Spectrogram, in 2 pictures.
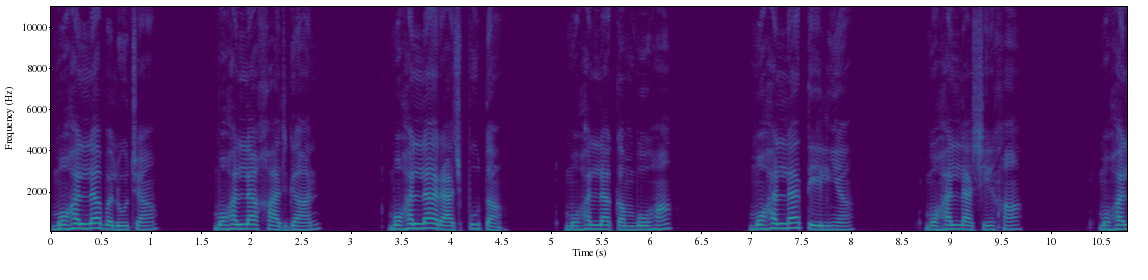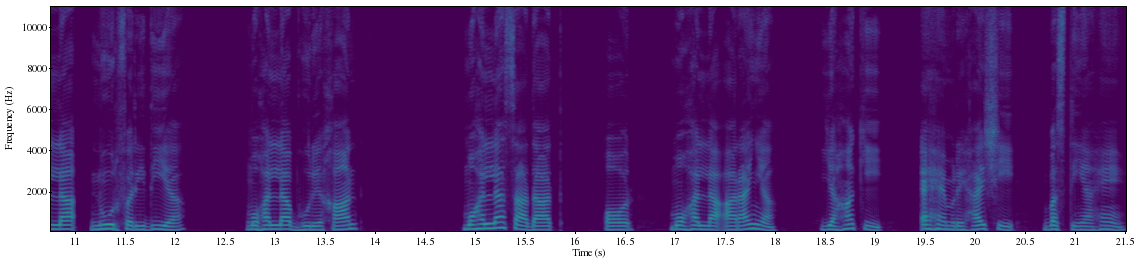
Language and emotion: Urdu, neutral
